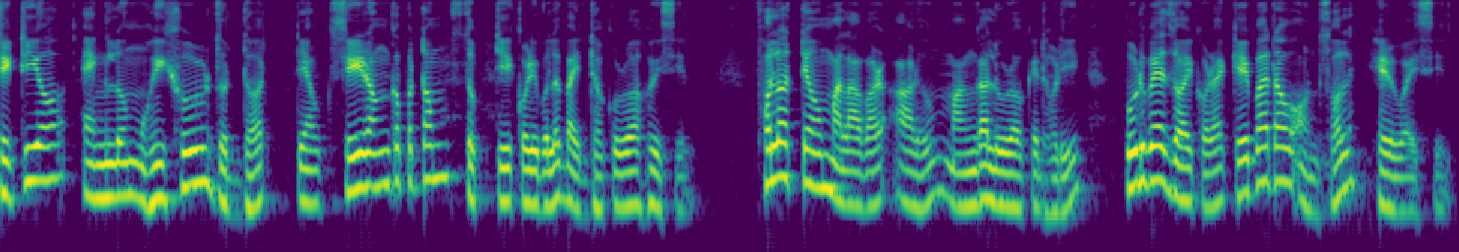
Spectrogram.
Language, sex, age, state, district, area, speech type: Assamese, male, 30-45, Assam, Nagaon, rural, read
